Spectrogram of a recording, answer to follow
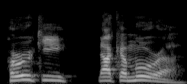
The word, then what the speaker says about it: Haruki Nakamura: Let's bring on Herooqi Nakamura. Did I pronounce that right, Heroo?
